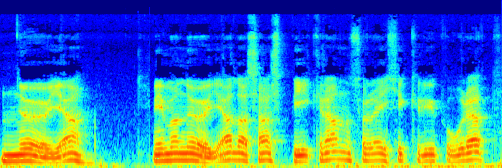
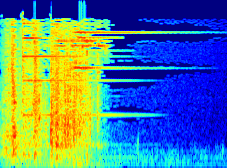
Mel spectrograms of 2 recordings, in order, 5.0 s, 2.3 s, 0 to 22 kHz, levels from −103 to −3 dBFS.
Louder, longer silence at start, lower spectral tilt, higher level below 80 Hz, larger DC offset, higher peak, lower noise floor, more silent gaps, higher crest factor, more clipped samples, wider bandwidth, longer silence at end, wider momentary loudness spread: second, -25 LUFS vs -10 LUFS; about the same, 0 s vs 0 s; first, -7.5 dB/octave vs 1.5 dB/octave; first, -42 dBFS vs -54 dBFS; neither; second, -10 dBFS vs 0 dBFS; second, -46 dBFS vs -55 dBFS; neither; about the same, 14 dB vs 16 dB; neither; second, 15 kHz vs over 20 kHz; second, 0 s vs 0.75 s; second, 7 LU vs 19 LU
